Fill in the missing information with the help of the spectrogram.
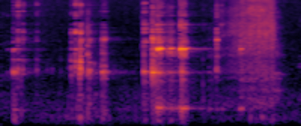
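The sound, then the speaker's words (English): Several rocks clink and clatter into a glass jar in quick, irregular bursts, with bright ringing tones and a final rattling shuffle, fairly loud, no voices. “And I'm going to see if I can do this without breaking my glass jar which I might not be able to.”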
